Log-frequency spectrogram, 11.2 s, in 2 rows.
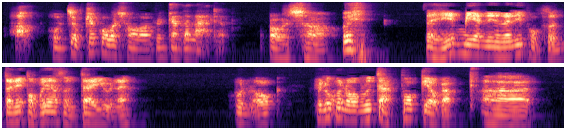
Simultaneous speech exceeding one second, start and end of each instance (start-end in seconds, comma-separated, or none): none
